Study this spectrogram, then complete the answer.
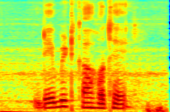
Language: Chhattisgarhi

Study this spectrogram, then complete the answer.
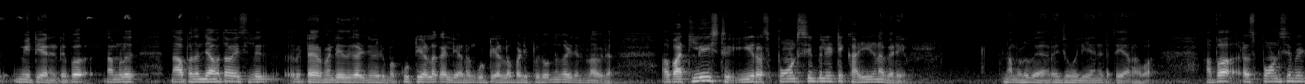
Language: English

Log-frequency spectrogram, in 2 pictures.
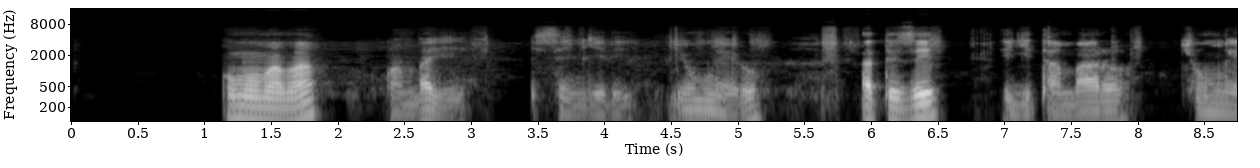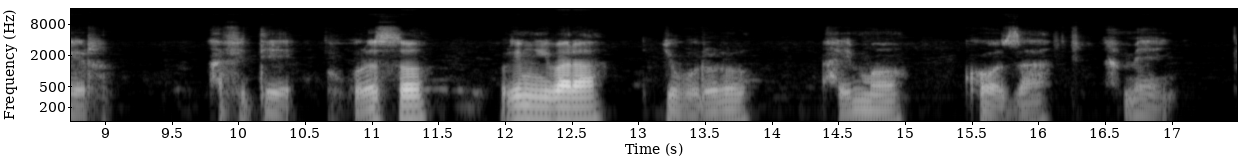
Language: Kinyarwanda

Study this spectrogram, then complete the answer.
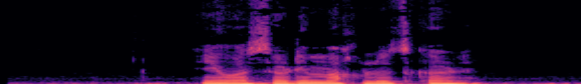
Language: Pashto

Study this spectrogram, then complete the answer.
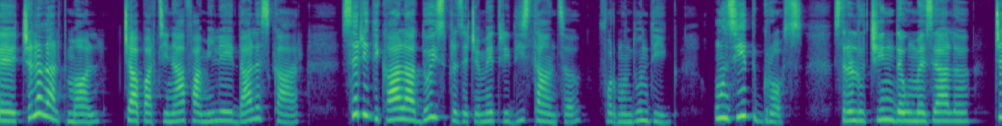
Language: Romanian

